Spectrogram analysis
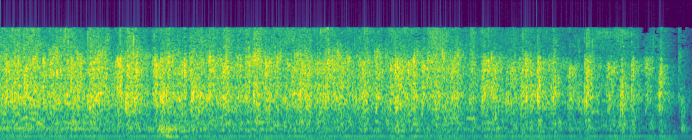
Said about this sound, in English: Come on, everybody, clap your hands to the Lord.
